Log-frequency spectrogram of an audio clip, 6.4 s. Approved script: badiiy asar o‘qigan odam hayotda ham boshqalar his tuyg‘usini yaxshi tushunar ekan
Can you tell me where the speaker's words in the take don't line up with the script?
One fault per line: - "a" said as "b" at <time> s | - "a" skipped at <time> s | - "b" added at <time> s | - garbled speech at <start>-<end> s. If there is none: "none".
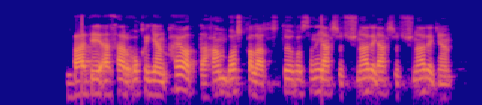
- "odam" skipped at 2.2 s
- "yaxshi tushunar" added at 5.1 s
